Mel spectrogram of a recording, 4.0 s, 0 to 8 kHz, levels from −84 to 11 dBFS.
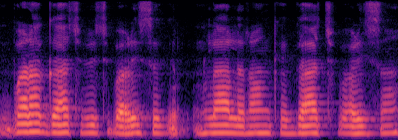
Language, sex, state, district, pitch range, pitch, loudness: Bhojpuri, female, Bihar, Muzaffarpur, 155-165 Hz, 160 Hz, -19 LUFS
